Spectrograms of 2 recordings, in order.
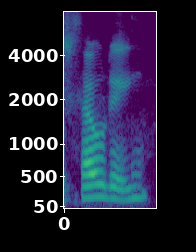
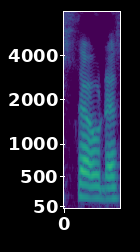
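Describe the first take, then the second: First: The word ends with an 'ee' vowel. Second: The word ends with an 'uh' vowel. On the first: "but it's normally sody" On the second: "I do say soda sometimes"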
